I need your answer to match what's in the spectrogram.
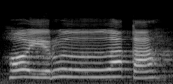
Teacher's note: dhomah time bertemu dengan huruf lam maka cara membacanya Choirul laka lamnya ditasydidkan dan tanpa mendengung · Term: idgham bilagunnah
